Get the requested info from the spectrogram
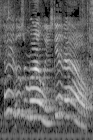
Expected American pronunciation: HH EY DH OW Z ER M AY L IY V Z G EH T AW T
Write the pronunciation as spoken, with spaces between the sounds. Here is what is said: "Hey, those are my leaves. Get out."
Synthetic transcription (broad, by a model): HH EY DH OW Z ER M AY L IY Z G EH T AW T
